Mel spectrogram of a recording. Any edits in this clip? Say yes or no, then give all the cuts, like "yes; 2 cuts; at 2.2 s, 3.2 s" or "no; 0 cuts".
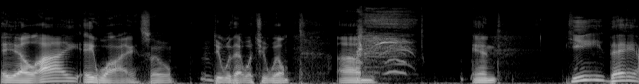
no; 0 cuts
